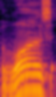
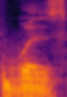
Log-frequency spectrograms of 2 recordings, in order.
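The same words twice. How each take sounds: First: The word has a full, strong vowel. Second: The word has a weak, reduced vowel. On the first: "So it's not was" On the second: "the weak pronunciation of was is used"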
